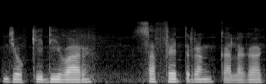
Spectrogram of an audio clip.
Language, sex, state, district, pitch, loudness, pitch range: Hindi, male, Arunachal Pradesh, Papum Pare, 120 Hz, -20 LUFS, 115-125 Hz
